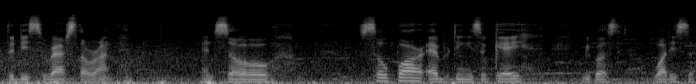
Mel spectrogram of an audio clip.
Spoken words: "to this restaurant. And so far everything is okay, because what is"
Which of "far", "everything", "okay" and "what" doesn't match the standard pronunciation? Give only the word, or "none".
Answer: everything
